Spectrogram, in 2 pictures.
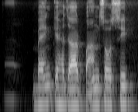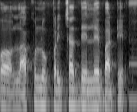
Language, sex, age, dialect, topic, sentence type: Bhojpuri, male, 18-24, Northern, banking, statement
